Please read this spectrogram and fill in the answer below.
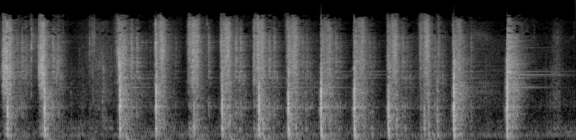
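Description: Chef's knife chopping iceberg lettuce on a plastic cutting board: a steady run of sharp knocks, about three strokes a second, stopping shortly before the end.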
